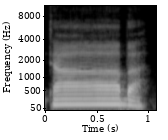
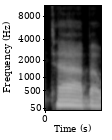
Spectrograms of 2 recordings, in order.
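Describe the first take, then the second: First: The vowel is lengthened for a long time. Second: The vowel is lengthened a medium amount. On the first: The speaker calls it wrong. "We won't pull it too much. We won't say" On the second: The speaker calls it right. "we'll pull it. So we we'll say"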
